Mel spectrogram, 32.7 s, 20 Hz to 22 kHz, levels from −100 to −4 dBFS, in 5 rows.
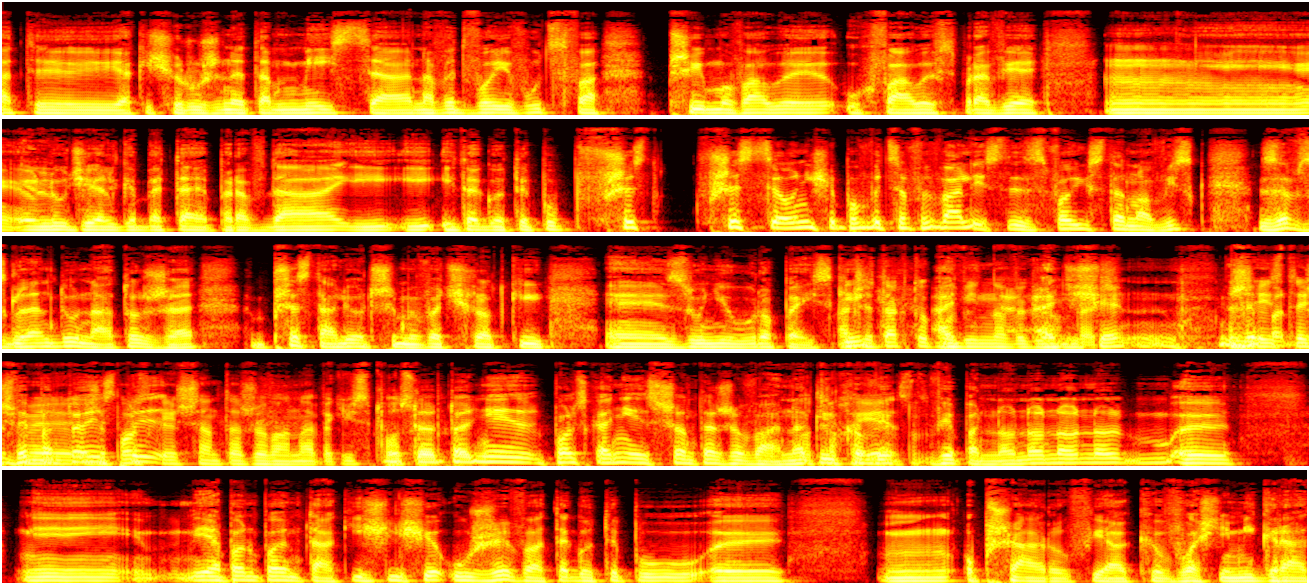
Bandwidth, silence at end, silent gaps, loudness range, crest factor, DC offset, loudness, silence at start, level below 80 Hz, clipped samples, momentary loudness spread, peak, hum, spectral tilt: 15.5 kHz; 0 s; none; 1 LU; 14 dB; under 0.1%; -16 LUFS; 0 s; -42 dBFS; under 0.1%; 5 LU; -2 dBFS; none; -5.5 dB/octave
